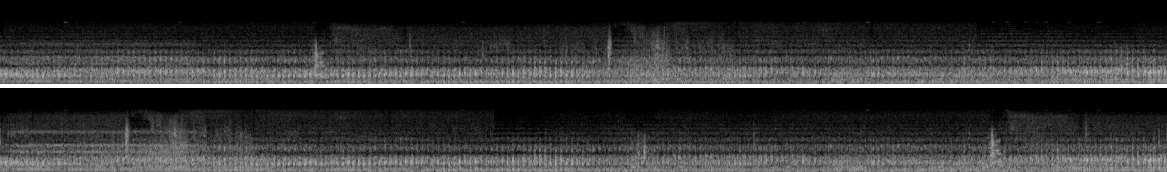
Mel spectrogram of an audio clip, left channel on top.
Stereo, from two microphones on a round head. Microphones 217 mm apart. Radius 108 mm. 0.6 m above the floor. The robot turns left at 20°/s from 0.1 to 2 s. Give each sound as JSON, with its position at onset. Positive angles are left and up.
{"t": 0.0, "sound": "a helicopter", "azimuth_deg": 60}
